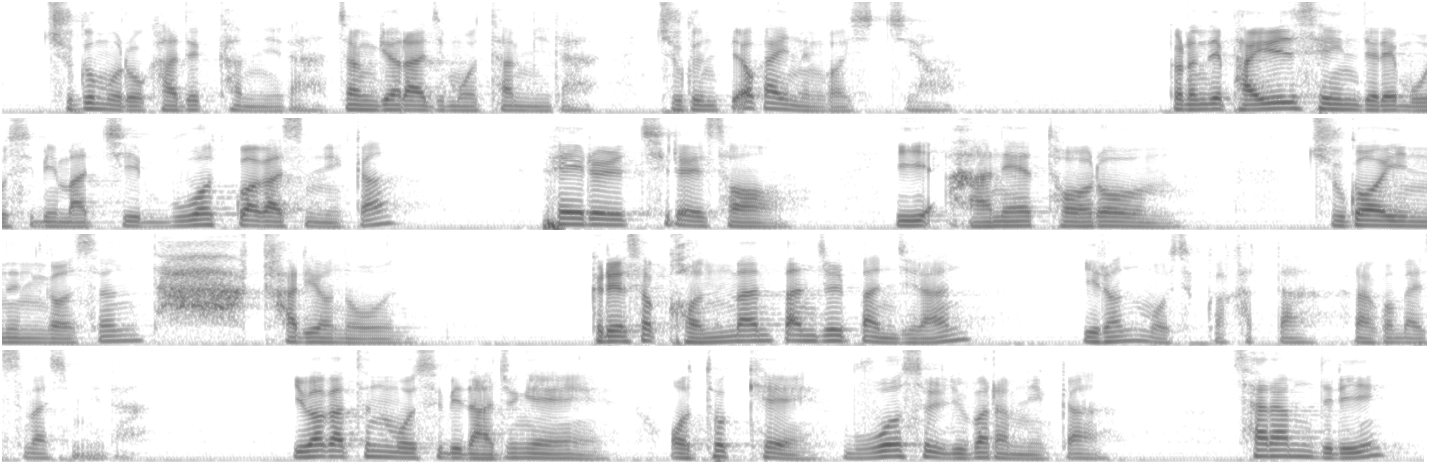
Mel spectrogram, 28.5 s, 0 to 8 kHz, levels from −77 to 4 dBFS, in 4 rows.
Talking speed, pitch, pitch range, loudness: 255 characters per minute, 115 Hz, 100-130 Hz, -36 LUFS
